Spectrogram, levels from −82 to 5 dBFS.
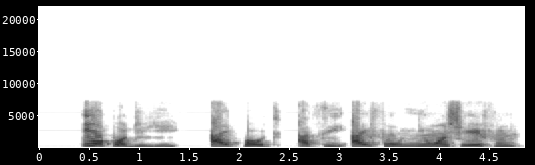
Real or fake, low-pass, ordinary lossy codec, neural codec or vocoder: fake; 7.2 kHz; none; vocoder, 22.05 kHz, 80 mel bands, HiFi-GAN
